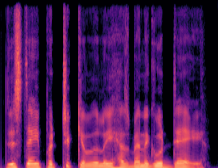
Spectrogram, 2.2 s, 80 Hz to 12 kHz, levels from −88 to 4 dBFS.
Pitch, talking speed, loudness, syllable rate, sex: 145 Hz, 220 wpm, -16 LUFS, 6.2 syllables/s, male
